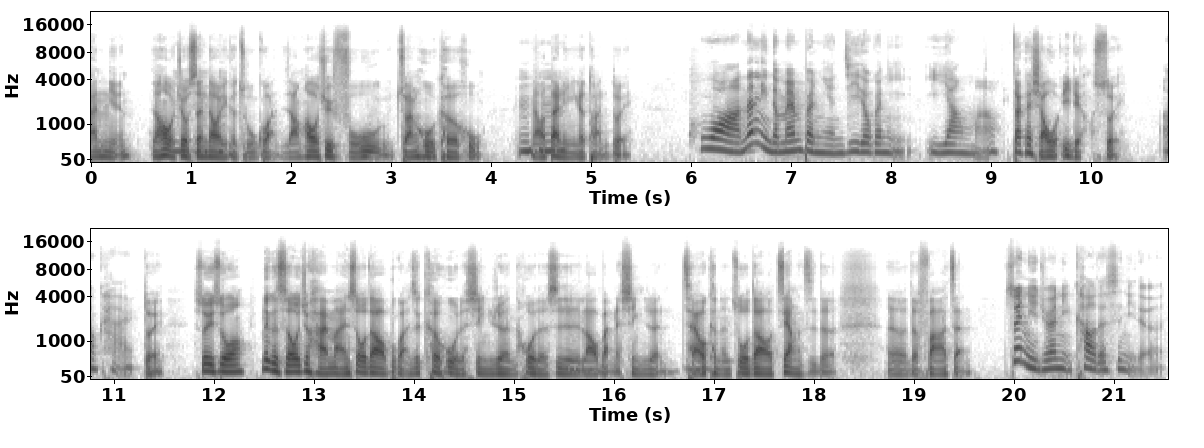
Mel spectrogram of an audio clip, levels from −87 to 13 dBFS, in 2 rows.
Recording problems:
abrupt cut into speech; at the start

